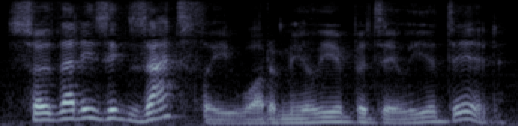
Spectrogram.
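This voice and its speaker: A man reading a children's book aloud as animated storybook narration. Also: mid-range voice, a little fast, husky.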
